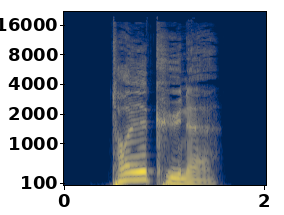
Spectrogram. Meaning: inflection of tollkühn: 1. strong/mixed nominative/accusative feminine singular 2. strong nominative/accusative plural 3. weak nominative all-gender singular
- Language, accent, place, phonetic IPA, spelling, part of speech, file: German, Germany, Berlin, [ˈtɔlˌkyːnə], tollkühne, adjective, De-tollkühne.ogg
